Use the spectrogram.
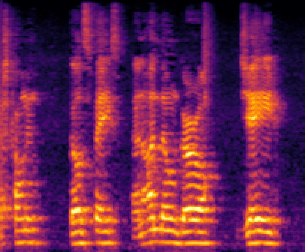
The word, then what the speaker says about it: Conan: Ghostface from Scream and Conan the Barbarian. So, Ghostface... You said you're going to butcher that name wrong, huh? What, Conan the Barbarian? Ghostface from Scream? No. Who's name? It's Conan. Not Conan.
